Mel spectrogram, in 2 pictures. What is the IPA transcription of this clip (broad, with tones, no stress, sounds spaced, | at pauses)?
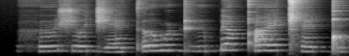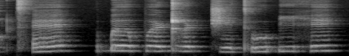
h ɵː˧˥ ʃ ɤ˧˥ d͡ʒ ɛː˩˧ tʼ ɤ˥ w u˥ ɖʱ ɨ˧˥ ɓ ɛ˥ qʼ ɛː˥ ǁʰ ɛ˧˥ ɡ͡ǃ əː˧ ʈ t͡sʼ ɛ˧˥ | ɓ əː˧ p əː˧˥ ɖʱ ɤ˧ ʈ t͡ʃ e˩ tʼ u˩˧ ʔ i˧ h e˥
